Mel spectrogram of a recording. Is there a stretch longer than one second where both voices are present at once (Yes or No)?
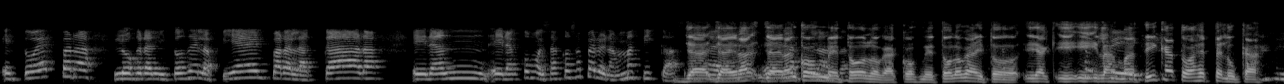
Yes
